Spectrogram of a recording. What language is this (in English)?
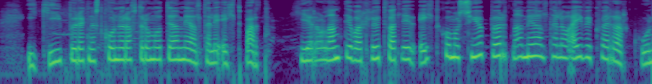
Icelandic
